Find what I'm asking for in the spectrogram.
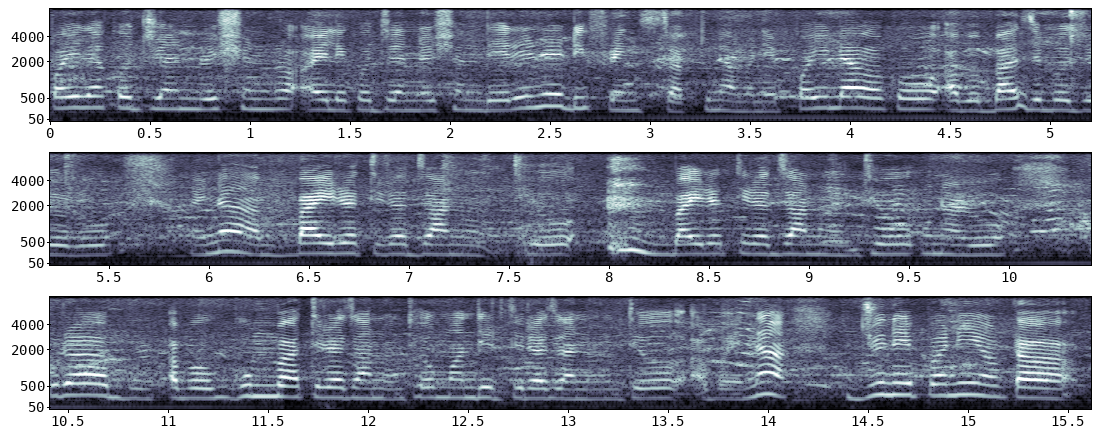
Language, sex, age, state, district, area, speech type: Nepali, female, 18-30, West Bengal, Alipurduar, urban, spontaneous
